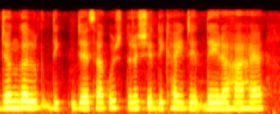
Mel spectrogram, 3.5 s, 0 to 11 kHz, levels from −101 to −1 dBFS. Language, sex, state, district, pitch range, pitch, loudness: Hindi, female, Gujarat, Valsad, 180-195 Hz, 185 Hz, -16 LUFS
